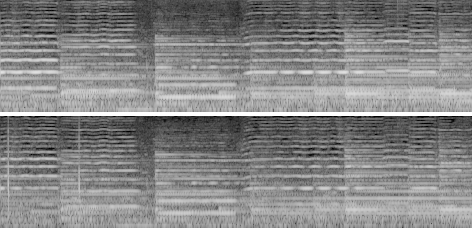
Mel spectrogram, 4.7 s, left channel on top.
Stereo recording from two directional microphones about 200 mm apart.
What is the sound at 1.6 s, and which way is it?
Music, 50° right (ahead or behind).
